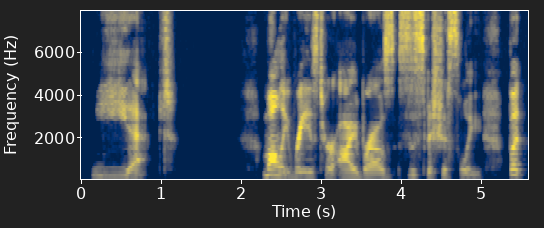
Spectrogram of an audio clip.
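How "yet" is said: unvoiced ominous whisper; whispered yet. Molly hinting darkly at Sirius, whispered. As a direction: breathe the word like a threat.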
